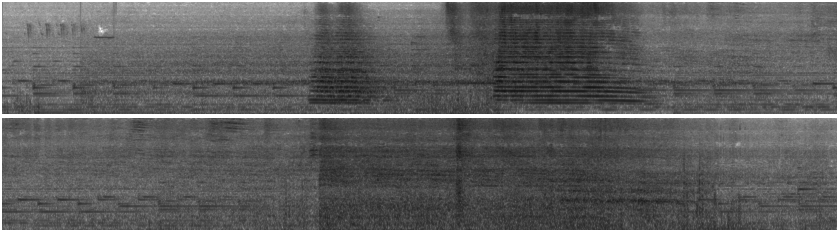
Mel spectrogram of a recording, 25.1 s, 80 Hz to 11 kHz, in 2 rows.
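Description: A CN freight train led by a C6M locomotive rumbles past close by, its horn sounding in several loud blasts over the steady roar and clatter of wheels on rails.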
